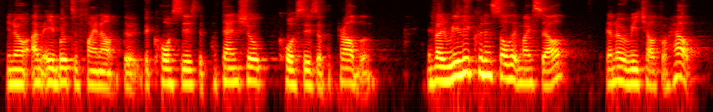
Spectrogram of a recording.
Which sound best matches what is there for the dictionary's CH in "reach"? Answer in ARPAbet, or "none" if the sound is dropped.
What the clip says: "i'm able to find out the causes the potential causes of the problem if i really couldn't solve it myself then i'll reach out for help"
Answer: CH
